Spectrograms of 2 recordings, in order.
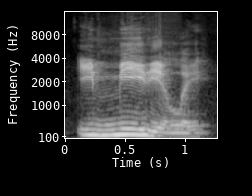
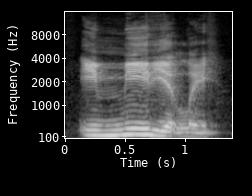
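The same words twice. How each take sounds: The two takes are said the same way.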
